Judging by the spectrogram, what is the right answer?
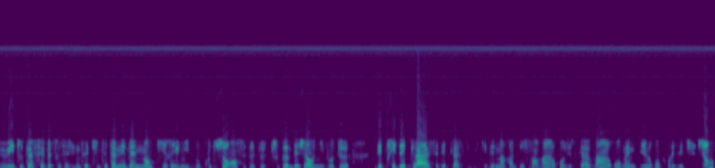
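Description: Talking very fast at a medium pitch, a woman shows ordinary pitch variation and big swings in loudness. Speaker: charity event organizer. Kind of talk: radio interview. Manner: halting.

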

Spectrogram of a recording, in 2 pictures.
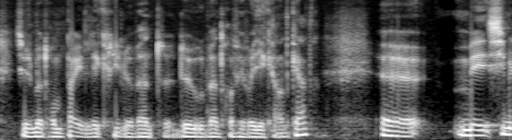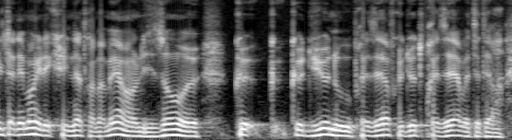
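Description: This man has a fairly low voice with ordinary pitch variation. He keeps a moderate pace and very even loudness. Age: 60s. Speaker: author. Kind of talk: interview. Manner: halting.

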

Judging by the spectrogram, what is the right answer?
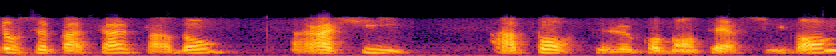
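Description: His pitch rises and falls very widely. A man is talking at a fairly slow pace. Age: 80s+. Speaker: rabbi. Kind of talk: religious teaching. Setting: phone call.

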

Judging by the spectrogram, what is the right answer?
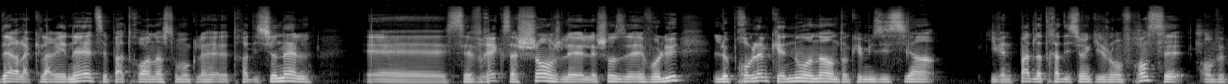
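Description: At a moderate pace, a man with a Hebrew accent speaks at medium pitch with ordinary pitch variation, in a very clean recording with a silent background. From southern Israel, kibbutz. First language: Hebrew (speaking French). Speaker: musician and Yiddish teacher. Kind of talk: radio interview. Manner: hesitant, many fillers.

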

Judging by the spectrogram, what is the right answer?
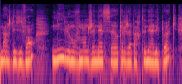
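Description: A woman talks at a medium pitch in a monotone, flat intonation. Background noise is noticeable. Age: 20s. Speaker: journalist. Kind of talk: radio interview.

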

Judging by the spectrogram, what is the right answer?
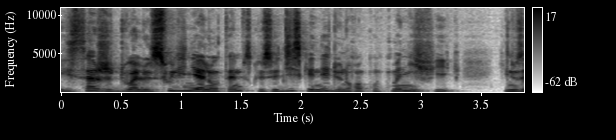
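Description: A woman speaks at a very fast pace with a medium pitch and ordinary pitch variation, sounding somewhat breathy. The recording is very clean, with a silent background. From France, Paris area and Provence. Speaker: concert pianist. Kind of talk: radio interview.

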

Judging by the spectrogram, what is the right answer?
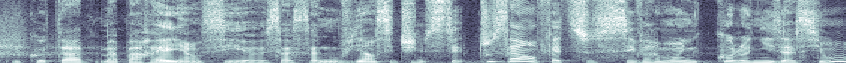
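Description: A fairly low, dark, mellow female voice on a very clean recording with a silent background. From France. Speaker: author. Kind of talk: radio interview. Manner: halting.

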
